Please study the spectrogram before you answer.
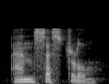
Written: ancestral

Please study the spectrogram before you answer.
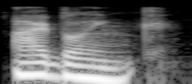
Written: eyeblink

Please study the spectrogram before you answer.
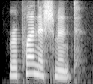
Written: replenishment

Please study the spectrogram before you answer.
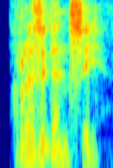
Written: residency

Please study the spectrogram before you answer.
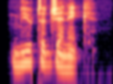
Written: mutagenic

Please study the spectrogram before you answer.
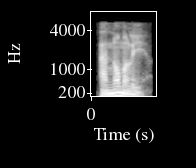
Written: anomaly

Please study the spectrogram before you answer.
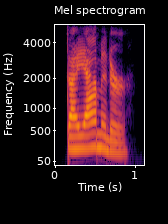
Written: diameter

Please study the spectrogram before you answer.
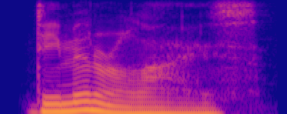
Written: demineralize

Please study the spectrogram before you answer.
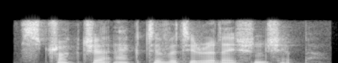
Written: structure-activity relationship

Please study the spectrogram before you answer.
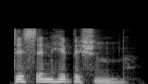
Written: disinhibition

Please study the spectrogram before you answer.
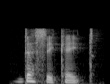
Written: desiccate

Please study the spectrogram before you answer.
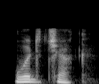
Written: woodchuck

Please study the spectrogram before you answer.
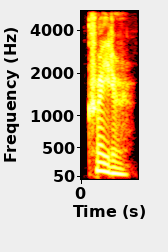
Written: crater

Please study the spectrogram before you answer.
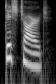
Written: discharge

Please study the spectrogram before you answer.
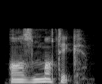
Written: osmotic

